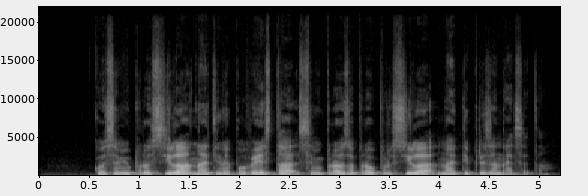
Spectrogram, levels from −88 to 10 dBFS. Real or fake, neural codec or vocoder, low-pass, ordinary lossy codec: fake; vocoder, 44.1 kHz, 128 mel bands, Pupu-Vocoder; none; none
